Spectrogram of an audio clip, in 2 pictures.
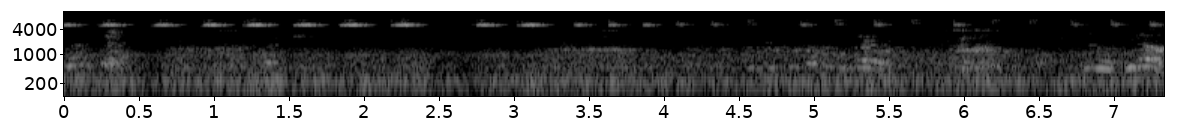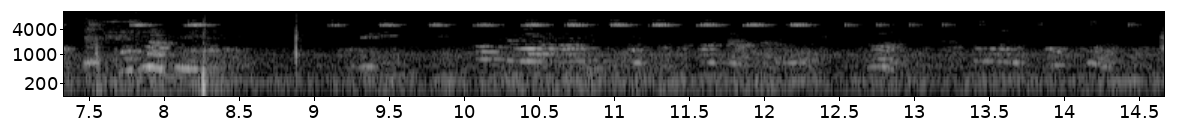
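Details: A two-spotted cricket, freshly moulted into an adult, calls loudly with a steady run of sharp, high-pitched pulsed chirps, roughly three per second, interrupted once by a sharp click and some rustling.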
